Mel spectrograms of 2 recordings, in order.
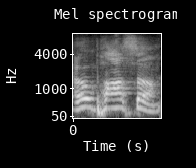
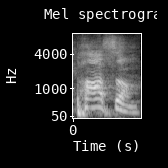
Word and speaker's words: opossum: lady it is an opossum yes and let's make sure that we pronounce the O and not say possum possum is an animal from Australia I have an O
